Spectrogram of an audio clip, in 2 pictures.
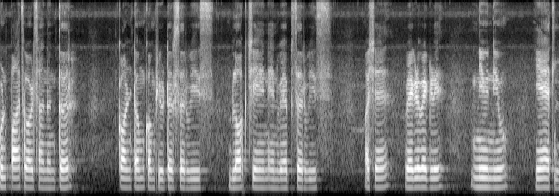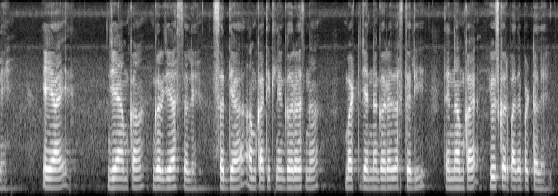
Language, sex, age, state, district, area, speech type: Goan Konkani, male, 18-30, Goa, Salcete, urban, spontaneous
